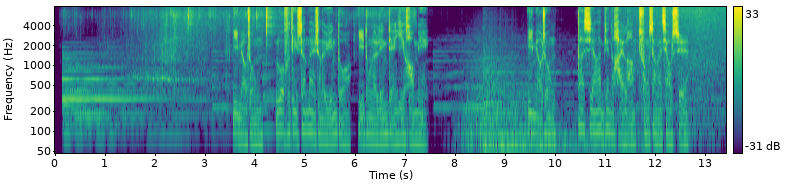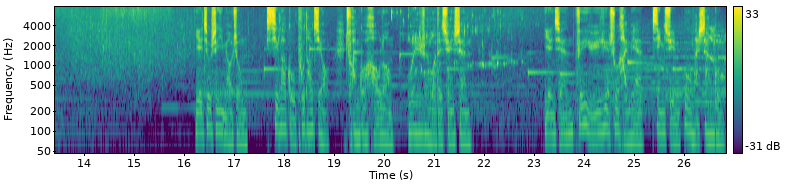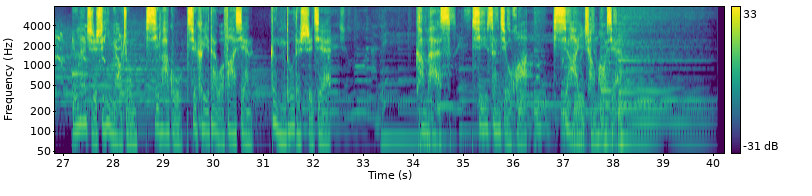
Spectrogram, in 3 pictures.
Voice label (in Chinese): 男 宣传片 温暖 低沉 红酒; 希拉谷红酒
